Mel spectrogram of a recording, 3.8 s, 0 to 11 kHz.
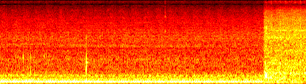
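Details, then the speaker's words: Dodge Ram Hemi truck parked over two years, warming toward 210 coolant temperature: steady, even low idle with no ticking over the rumble; the earlier Hemi tick went away by itself, running smooth. "and if you notice the hemi tick is gone it went away by itself the hemi gods are smiling on me today"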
